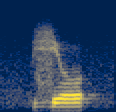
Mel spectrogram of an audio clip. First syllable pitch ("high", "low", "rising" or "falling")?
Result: low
